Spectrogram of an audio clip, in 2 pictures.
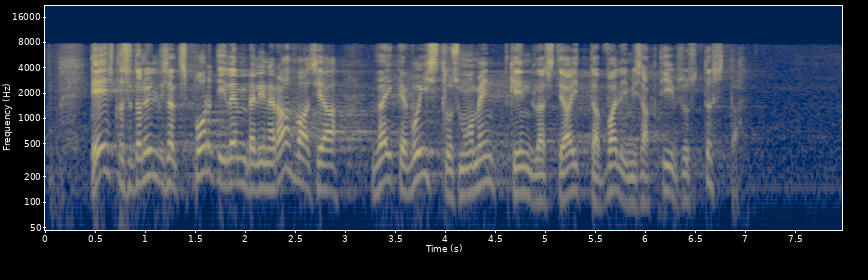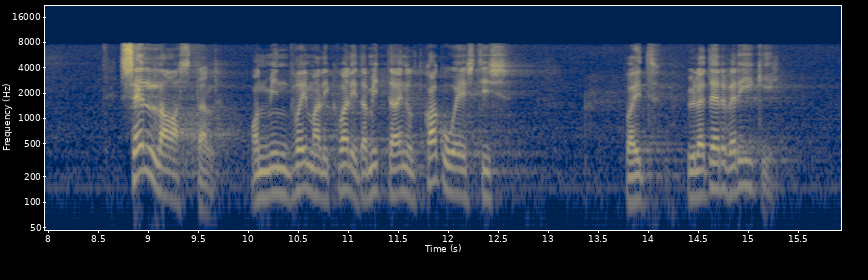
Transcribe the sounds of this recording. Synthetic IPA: e̞ːst̪lɑse̞d̪o̞nyld̪is̬e̞lt̪spo̞rd̪̥ile̞mb̥e̞line̞ɾɑhvɑsjɑvæjkˑe̞vɤ̞jst̪lusmo̞me̞nt̪ːˑkind̪lɑst̪iɑjt̪ːˑɑbvɑlʲimisɑkt̪iːvsust̪ːɤst̪ɑ̰ | se̞lːɑːst̪ɑ̰lo̞nmind̪̥vɤjmɑlikˑːvɑlʲid̪̥ɑmit̪ːe̞ɑjnult̪kɑɡ̥ue̞ːst̪is | vɑjd̪̥yle̞t̪e̞rve̞ɾiːɡ̥ḭ

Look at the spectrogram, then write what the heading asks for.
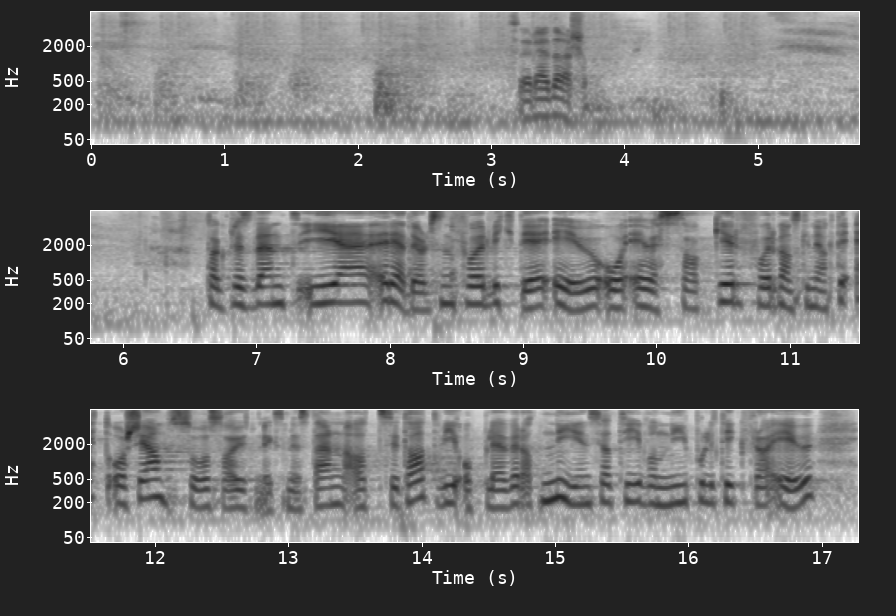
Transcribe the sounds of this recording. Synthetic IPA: sɔɾɛd̪əʋæ̰ʂɔ | t̪ʰɑkːpʰɾɛsɪd̪ɛnt̪ʰɪɾeːd̪jøːl̩sn̩fɔɾʋɪkt̪ɪəʔeːʉːʔɔʔḛːʉɛsɑːkəɾfɔɾɡɑnskənyːɑkt̪ɪʔɛt̪ːoːʂiːənsɔsɑ̰ːʉːt̪n̩ɾɪksmɪnɪst̪əɳɑ̰t̪sɪt̪ʰɑːt̪ʋɪʔɔpleːʋəɾʔɑ̰t̪nyːəɪnɪsɪɑt̪ʰiːʋɔnyːpʊlɪt̪ʰɪkːfɾɑ̰ːʔeːʉː

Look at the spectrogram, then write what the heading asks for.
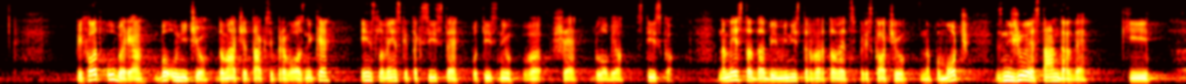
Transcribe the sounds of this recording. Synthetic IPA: pɾixɔːt̪ubɛɾjaboʔuniːt͡ʃiwd̪ɔmaːt͡ʃɛt̪aksipɾɛʋoːznikɛinslɔʋeːnskɛt̪aksist̪ɛpɔt̪isniwʋəʃɛɡloːbjɔst̪iskɔ̰ | nameːst̪ɔd̪abiminist̪əɾʋəɾt̪ɔʋɛt̪spɾiskɔːt͡ʃiwnapɔmoːt͡ʃzniʒuːjɛst̪and̪aɾd̪ɛ | kʰi

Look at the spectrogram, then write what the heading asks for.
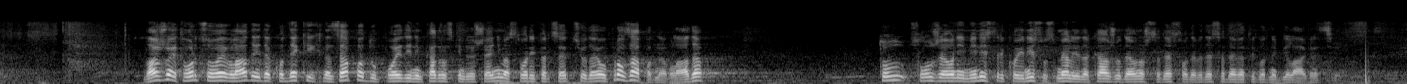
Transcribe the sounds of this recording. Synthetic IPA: ʋaːʒnoje̞t̪ʋo̞ːɾt̪suoʋeʋlˠaːd̪eid̪akod̪ne̞kixnazaːpad̪upo̞je̞d̪iniːmkad̪ɾoʋskimɾe̞ʃe̞ːɲimast̪ʋo̞ɾipe̞ɾt̪sep̚t̪sijud̪aeo̞ʋopɾozaːpad̪naʋlˠaːd̪a | t̪uːslˠuːʒao̞niminist̪ɾiko̞jiniːsusme̞lid̪akaːʒud̪ajeonoʃt̪osed̪e̞silo̞d̪e̞ʋe̞d̪e̞se̞t̪d̪eʋet̪o̞jɡod̪inebiːlˠaaɡɾesḭja̰

